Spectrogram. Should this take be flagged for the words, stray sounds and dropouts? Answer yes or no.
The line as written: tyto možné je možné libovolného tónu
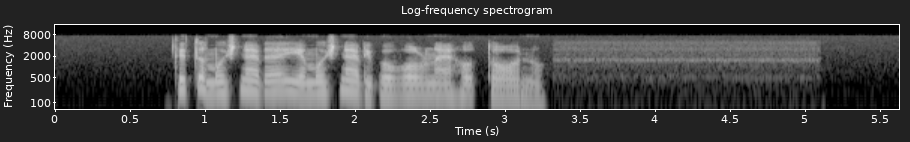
no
